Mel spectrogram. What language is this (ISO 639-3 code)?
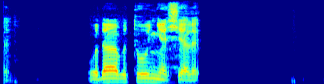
dag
